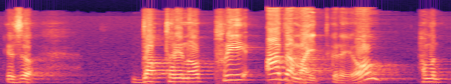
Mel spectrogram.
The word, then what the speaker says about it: Pre-Adamite: 그래서 Doctrine of Pre-Adamite, 액센트가 아다마이, 액센트가 아야 있어요. 그래서 Doctrine of Pre-Adamite 그래요.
